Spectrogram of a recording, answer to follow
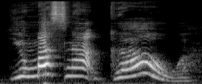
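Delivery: loud, slow urgent plea; pleading Yoda. A narrator's reading. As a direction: beg him slowly not to go. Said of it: "Yoda pleads".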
